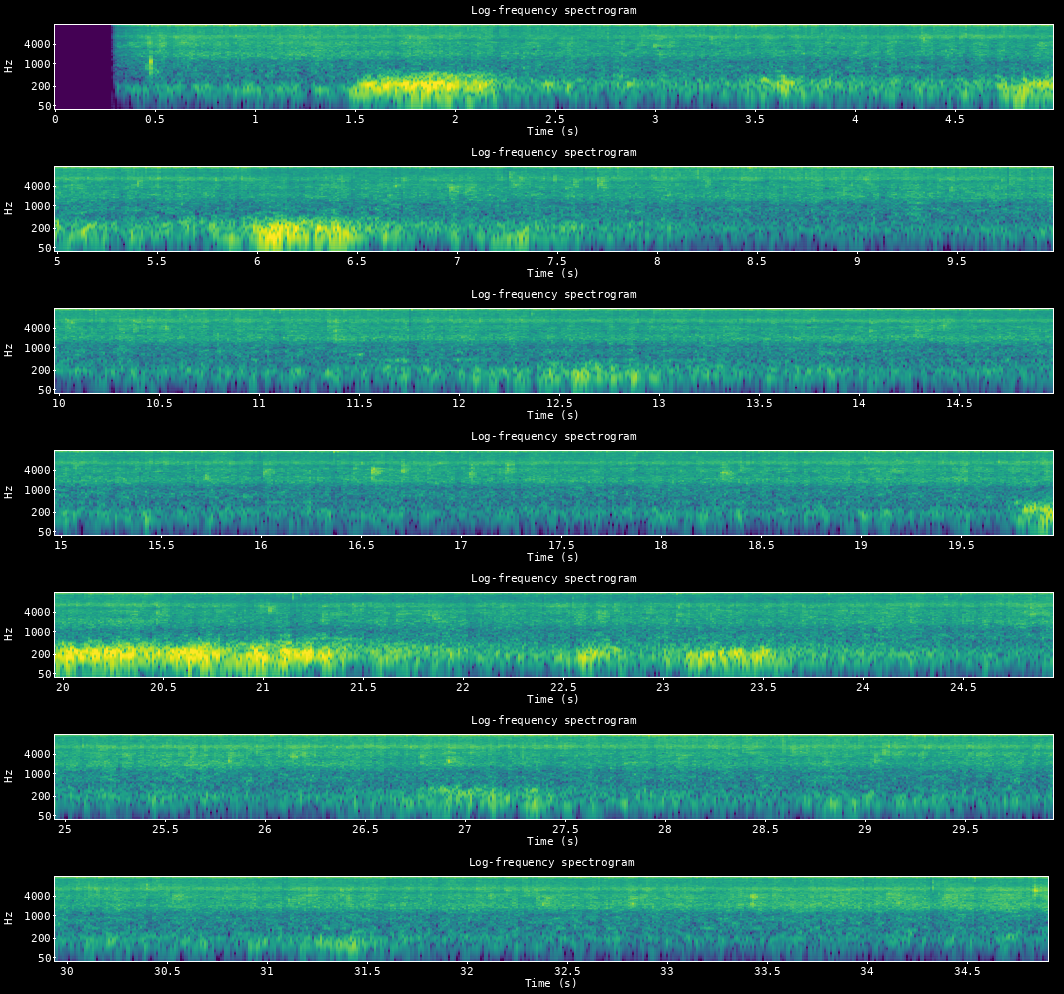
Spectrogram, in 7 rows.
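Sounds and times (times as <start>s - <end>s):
heavy rain on pavement: 0.3s - 34.9s
thunder rumbling: 1.4s - 7.8s, 19.8s - 24.4s, 26.6s - 27.8s.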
